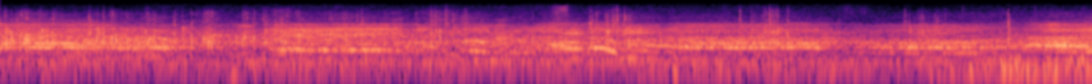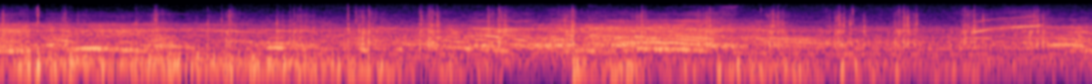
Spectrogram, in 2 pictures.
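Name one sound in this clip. A crowd claps hands in rhythm.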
